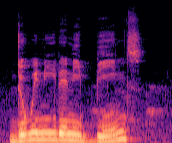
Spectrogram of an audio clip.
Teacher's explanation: we give a stronger intonation to the noun which is what we need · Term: sentence stress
